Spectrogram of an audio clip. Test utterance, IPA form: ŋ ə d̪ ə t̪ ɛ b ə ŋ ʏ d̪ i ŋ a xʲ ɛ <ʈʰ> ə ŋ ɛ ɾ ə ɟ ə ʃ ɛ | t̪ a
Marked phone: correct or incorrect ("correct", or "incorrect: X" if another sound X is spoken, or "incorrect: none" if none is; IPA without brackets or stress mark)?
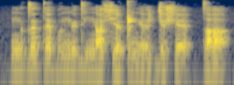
incorrect: ʈ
